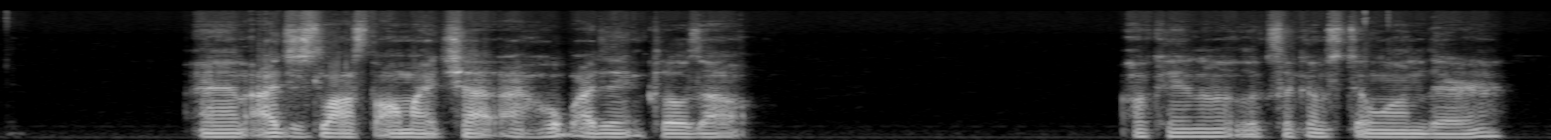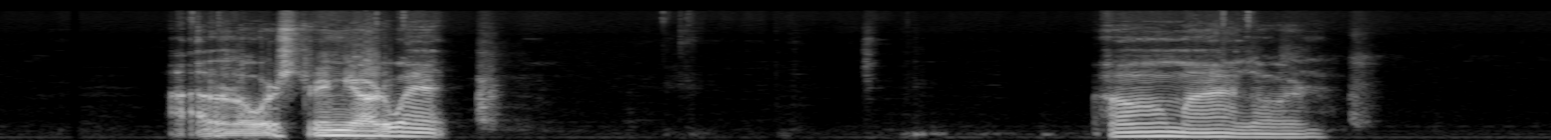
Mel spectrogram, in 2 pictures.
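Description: A man talks calmly into a close microphone in short bursts.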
